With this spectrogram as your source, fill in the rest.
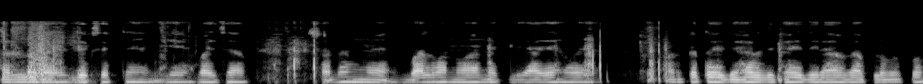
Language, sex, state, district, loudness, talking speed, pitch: Hindi, male, Bihar, Araria, -17 LUFS, 105 wpm, 110 Hz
